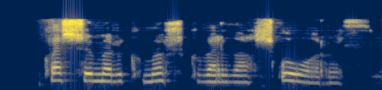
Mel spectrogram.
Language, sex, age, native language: Icelandic, female, 8, Icelandic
